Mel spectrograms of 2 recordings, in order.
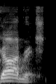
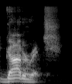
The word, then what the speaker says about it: Goderich: So I will do stuff for Goderich, let's say. Well, the town is called Goderich, not Goderich, and people will call it Goderich.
